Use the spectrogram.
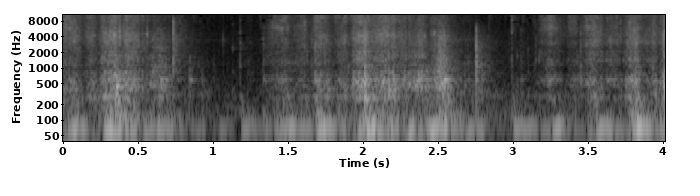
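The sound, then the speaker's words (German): Repeated knife chops on a wooden cutting board as an onion is diced into small cubes, a steady run of crisp cuts with a faint rubbing crunch between strokes, with no voices. “Ich schneide mein Zwiebelchen in kleine Würfelchen.”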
